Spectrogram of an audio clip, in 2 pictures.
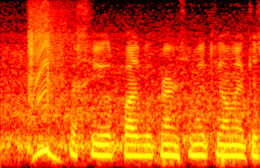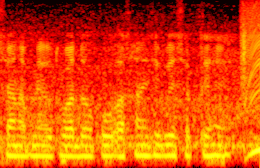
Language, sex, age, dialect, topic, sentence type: Hindi, male, 36-40, Marwari Dhudhari, agriculture, statement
